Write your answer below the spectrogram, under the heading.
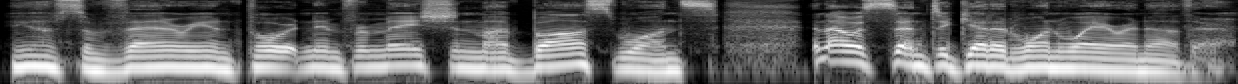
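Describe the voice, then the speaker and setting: A man playing a menacing, teasing kidnapper in an ASMR roleplay, drawling his taunts and dropping into hushed murmurs close to the microphone. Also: medium pitch, normal speed, no room sound, natural voice. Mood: cool, threatening. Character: menacing, teasing male kidnapper interrogating a captive. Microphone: close studio microphone.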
